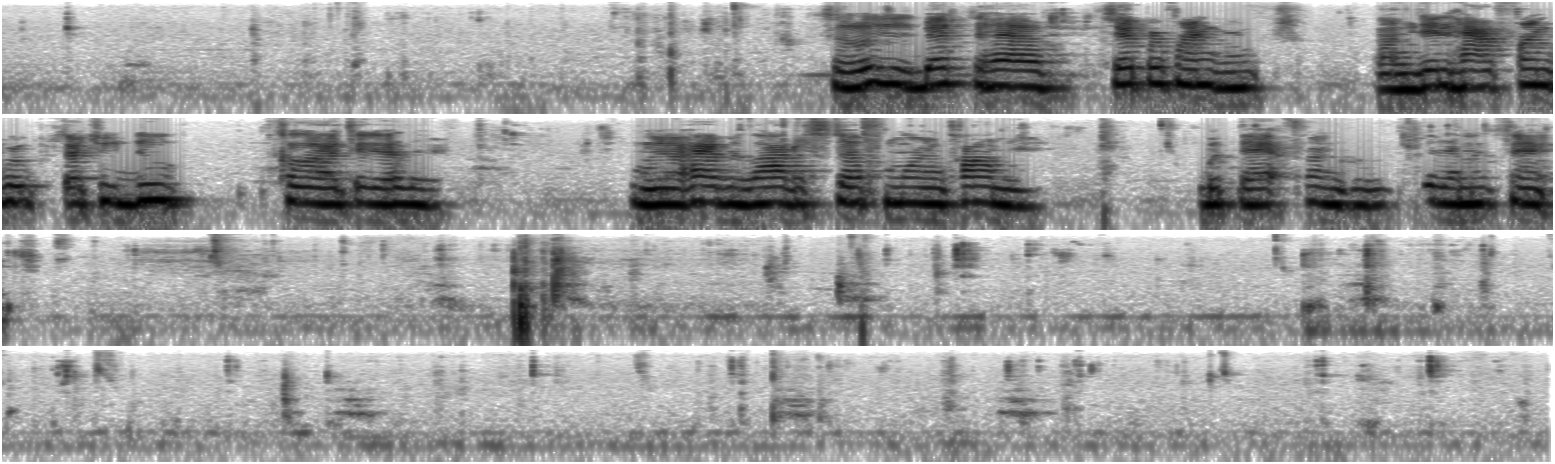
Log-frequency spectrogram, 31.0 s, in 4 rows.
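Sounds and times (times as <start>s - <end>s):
faint low hum: 0.0s - 31.0s
wet chewing and lip smacks: 0.1s - 4.1s, 10.0s - 10.9s, 13.1s - 13.8s, 15.6s - 31.0s.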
